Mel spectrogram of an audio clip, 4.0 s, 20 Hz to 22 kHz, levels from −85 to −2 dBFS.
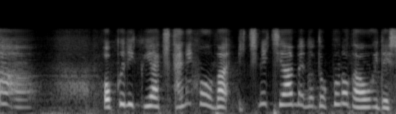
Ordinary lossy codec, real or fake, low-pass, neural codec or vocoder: none; fake; none; codec, 16 kHz, about 1 kbps, DyCAST, with the encoder's durations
